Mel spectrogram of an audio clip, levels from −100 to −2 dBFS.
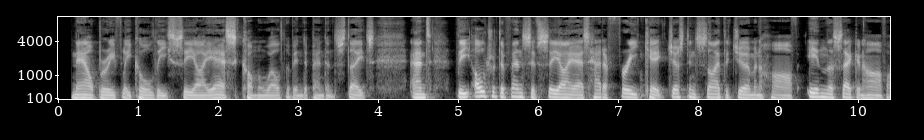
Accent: British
